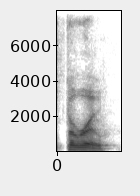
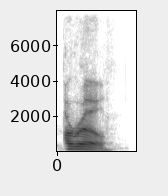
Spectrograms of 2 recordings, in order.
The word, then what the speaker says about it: Beru: It's Beru. – Beru.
